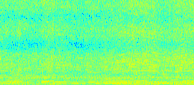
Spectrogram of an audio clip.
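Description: A raspy race car engine in a sim racing video game on a tough circuit, a continuous loud buzzing drone with shifting pitch as the car accelerates, steady throughout with no talk.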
